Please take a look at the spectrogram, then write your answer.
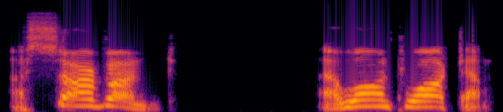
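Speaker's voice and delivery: calling out. Retold or imitated. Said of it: "He calls out to a servant".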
